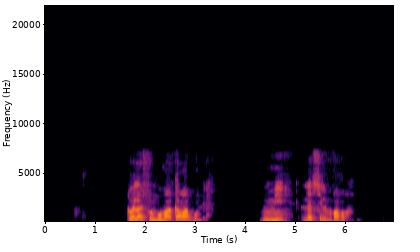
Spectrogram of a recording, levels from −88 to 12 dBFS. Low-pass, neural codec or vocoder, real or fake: 7.2 kHz; codec, 16 kHz in and 24 kHz out, 2.2 kbps, FireRedTTS-2 codec; fake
